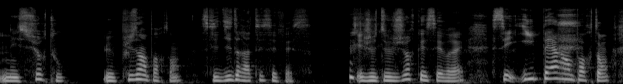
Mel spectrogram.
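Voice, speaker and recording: A woman's voice at a moderate pace with ordinary pitch variation, on a very clean recording with a silent background. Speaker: skin care clinic founder. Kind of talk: casual chat.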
